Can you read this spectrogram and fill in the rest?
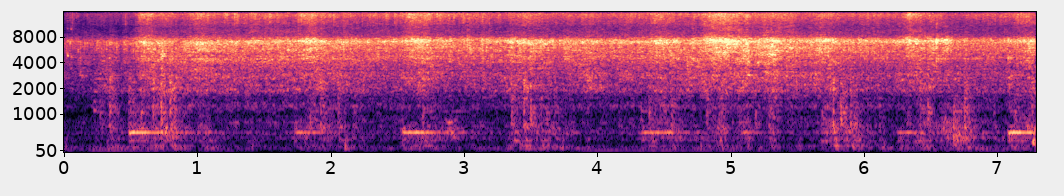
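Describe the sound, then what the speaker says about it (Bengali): A spice paste with Kashmiri chilli powder frying slowly in oil over a low gas flame gives a steady, close, dense sizzle with faint scraping and stirring sounds beneath it. "মশলাটা ততক্ষণ কষতে হবে গ্যাস কমিয়ে, যতক্ষণ না মশলাটার থেকে একটা তেল ভাব বেরিয়ে আসে"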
